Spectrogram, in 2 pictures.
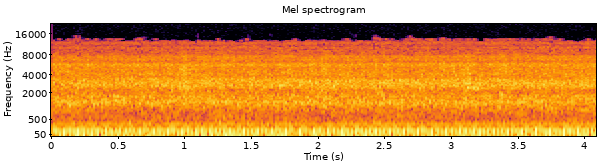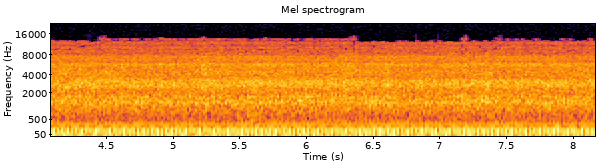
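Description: Ski boat's inboard engine running steadily at towing speed, a low even drone, with the rushing hiss of the churning wake and spray behind the boat.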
